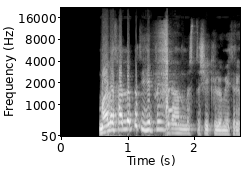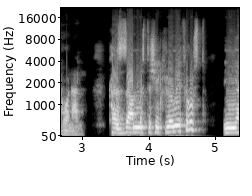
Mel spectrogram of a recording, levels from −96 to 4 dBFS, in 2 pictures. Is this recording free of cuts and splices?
no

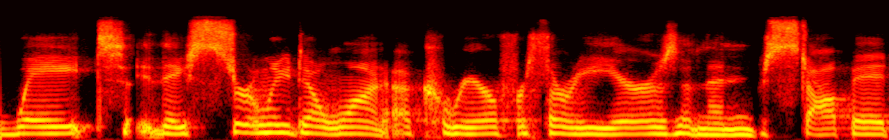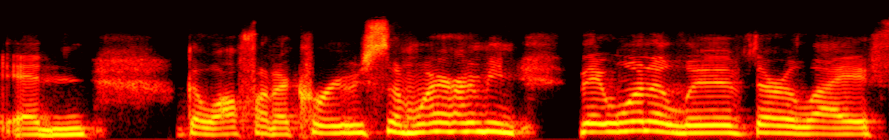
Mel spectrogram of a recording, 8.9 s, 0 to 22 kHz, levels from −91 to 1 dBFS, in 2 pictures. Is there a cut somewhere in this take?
no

